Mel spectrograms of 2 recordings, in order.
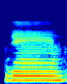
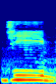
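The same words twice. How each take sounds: First: The j sound is spoken through the nose. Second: The j sound is mixed with a ch sound. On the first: "नाक में भी नहीं पढ़ना, जीम ऐसे भी नहीं पढ़ना" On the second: "इसमें चे की मिलावट हो जाएगी जो कि गलत है"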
